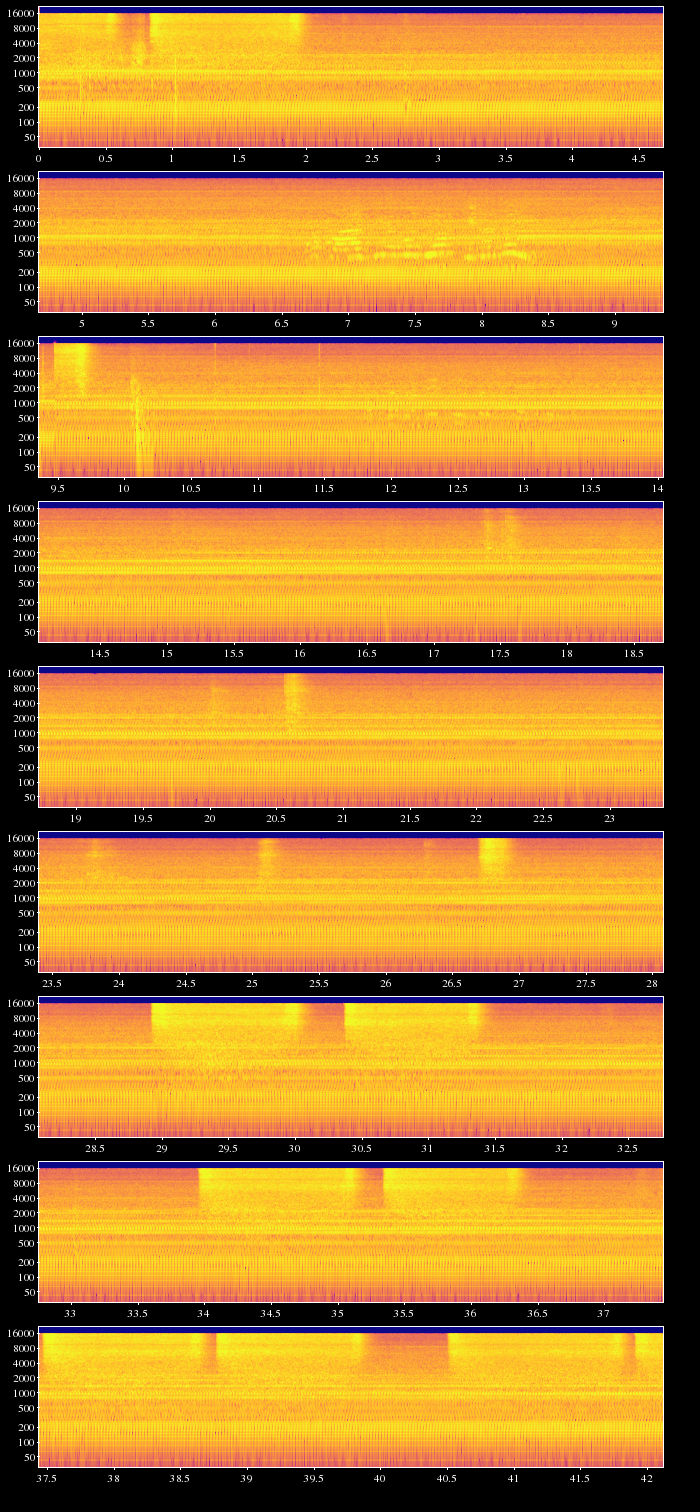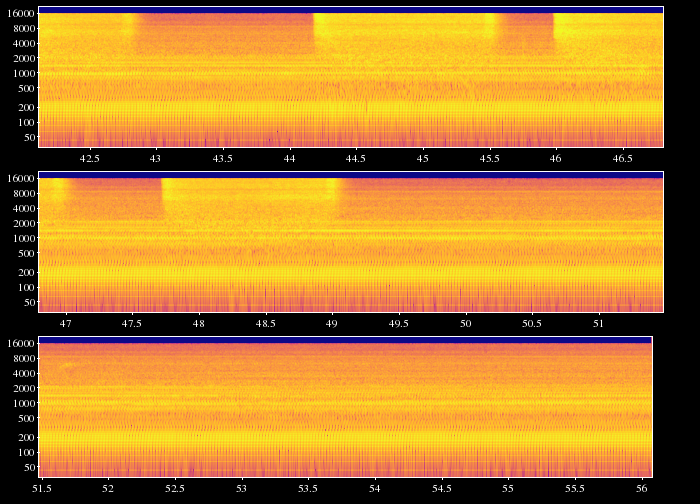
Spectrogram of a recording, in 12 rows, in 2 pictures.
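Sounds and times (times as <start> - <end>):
spray gun hissing bursts: 0.0 - 2.2, 9.4 - 9.9, 26.7 - 27.0, 28.9 - 31.5, 33.9 - 36.5, 37.4 - 43.0, 44.2 - 49.2
air compressor humming: 0.0 - 56.0.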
